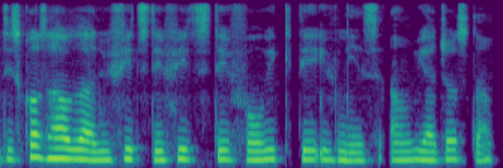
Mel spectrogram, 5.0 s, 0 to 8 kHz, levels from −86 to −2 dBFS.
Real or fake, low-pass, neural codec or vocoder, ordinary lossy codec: fake; 7.2 kHz; vocoder, 22.05 kHz, 80 mel bands, Vocos; none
